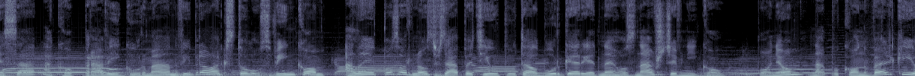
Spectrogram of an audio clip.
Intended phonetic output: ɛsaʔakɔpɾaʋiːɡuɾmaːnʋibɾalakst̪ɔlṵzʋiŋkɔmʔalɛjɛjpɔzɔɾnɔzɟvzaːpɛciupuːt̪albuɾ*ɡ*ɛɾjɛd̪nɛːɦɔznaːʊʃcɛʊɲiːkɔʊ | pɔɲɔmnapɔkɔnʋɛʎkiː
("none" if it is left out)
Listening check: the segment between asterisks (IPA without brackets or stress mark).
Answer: ɡ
